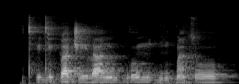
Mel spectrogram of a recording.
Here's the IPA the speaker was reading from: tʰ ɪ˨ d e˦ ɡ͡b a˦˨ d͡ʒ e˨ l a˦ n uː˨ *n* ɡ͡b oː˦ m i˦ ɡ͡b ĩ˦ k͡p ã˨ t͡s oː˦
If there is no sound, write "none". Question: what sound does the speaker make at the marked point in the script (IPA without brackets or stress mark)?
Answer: none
